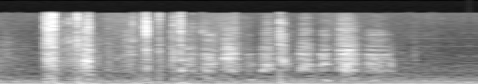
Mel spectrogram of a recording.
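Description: A dog pants quickly and steadily, a run of breathy huffs in an even rhythm, soft, with no voices.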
